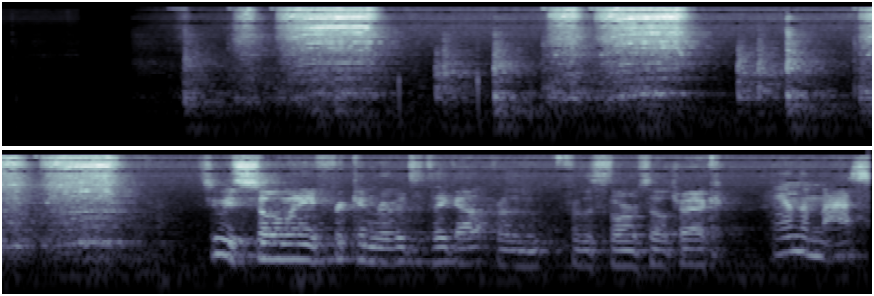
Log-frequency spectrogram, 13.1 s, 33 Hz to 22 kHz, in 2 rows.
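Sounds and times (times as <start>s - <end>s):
cordless drill drilling metal: 1.7s - 3.0s, 4.1s - 5.4s, 6.4s - 7.6s.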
